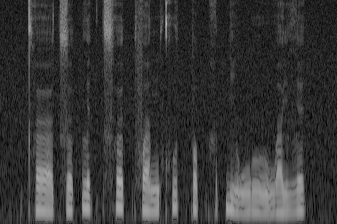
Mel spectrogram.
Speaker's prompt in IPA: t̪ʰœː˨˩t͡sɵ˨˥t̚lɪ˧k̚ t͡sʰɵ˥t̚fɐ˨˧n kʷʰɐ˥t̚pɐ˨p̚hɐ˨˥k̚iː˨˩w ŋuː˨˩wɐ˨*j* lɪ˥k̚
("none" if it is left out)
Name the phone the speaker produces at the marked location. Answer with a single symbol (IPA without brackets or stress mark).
j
